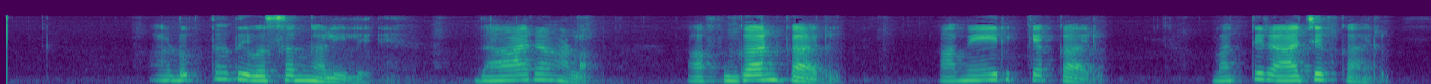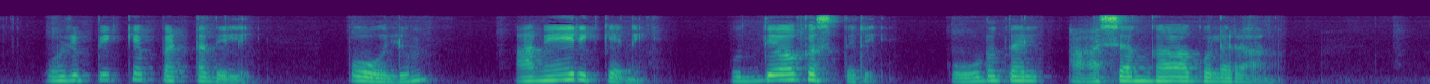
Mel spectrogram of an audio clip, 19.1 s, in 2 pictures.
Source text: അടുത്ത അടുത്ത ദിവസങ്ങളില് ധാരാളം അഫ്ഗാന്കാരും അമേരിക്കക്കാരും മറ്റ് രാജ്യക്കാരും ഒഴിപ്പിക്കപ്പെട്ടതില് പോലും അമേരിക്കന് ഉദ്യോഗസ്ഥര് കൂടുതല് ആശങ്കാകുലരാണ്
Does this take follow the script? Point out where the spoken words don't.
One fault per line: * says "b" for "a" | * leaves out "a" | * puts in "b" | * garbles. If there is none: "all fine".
* leaves out "അടുത്ത"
